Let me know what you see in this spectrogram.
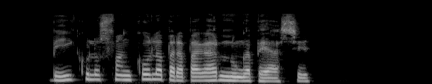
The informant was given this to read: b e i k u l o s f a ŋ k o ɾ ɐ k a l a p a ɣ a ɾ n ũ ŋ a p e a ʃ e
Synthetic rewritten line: b e i k u l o s f a ŋ k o l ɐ p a ɾ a p a ɣ a ɾ n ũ ŋ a p e a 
